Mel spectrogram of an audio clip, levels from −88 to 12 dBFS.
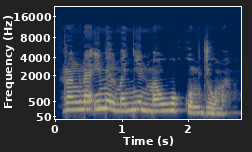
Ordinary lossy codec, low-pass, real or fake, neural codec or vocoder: AAC, 32 kbps; 19.8 kHz; fake; vocoder, 44.1 kHz, 128 mel bands, Pupu-Vocoder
